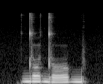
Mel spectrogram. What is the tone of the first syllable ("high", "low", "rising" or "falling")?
high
